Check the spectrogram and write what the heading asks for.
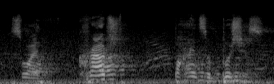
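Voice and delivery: softly, sneaking; hushed. A narrator's reading. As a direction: hush it like you're hiding. Sneaking up in the story.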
